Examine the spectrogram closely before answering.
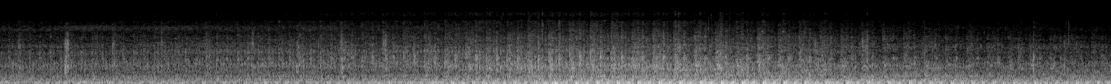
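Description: Hino J08C inline-six diesel engine idling steadily, a low rumble that grows louder about halfway through as the microphone moves under the truck near the exhaust muffler.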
